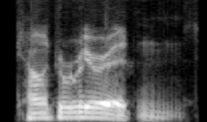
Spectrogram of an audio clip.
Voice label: "counterirritant", American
